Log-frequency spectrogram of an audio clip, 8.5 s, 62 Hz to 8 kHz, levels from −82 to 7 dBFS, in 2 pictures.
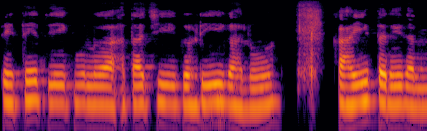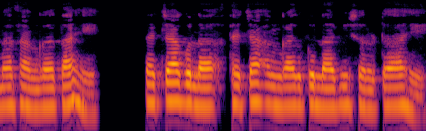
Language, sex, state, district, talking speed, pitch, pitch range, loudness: Marathi, female, Maharashtra, Pune, 120 wpm, 165 Hz, 160-175 Hz, -19 LUFS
